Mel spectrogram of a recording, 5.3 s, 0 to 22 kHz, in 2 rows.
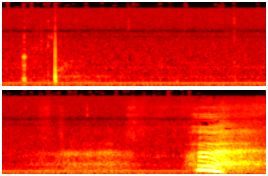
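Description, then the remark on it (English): A quiet, breathy inhale builds before a single loud, voiced yawn near the end, its pitch sliding downward as it trails off, with no talking. “I mean, even now, I peeled off 3 yawns and I don't...”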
